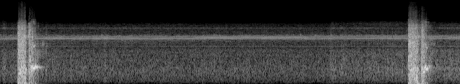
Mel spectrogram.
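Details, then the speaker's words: Ultrasound recording (Ultraprobe 15000) of a thermodynamic on-off steam trap: two sharp hissing bursts about four seconds apart over a steady high whistle; the trap opens and closes far more often than it should. "so although you think it's an onoff design you see already that this one is doing it way more than it should"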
